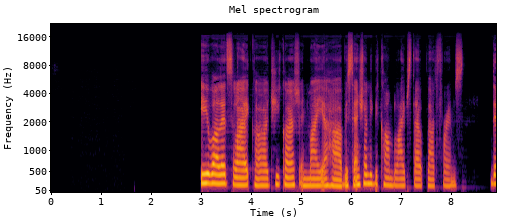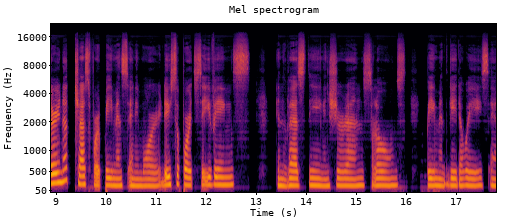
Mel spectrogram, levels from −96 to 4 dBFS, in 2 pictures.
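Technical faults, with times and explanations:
No technical faults are audible in this recording.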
